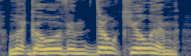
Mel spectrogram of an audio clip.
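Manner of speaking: loud, high, panicked shout; frantic shout. A narrator's reading. Davy screaming at Connor to spare the puppy, frantic. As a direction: yell it in fear for the dog.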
